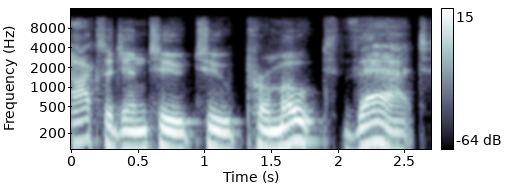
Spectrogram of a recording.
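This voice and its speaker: A man's normal speaking voice, medium in pitch, with lively intonation and a quiet background. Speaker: talk show host. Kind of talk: interview host talk.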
